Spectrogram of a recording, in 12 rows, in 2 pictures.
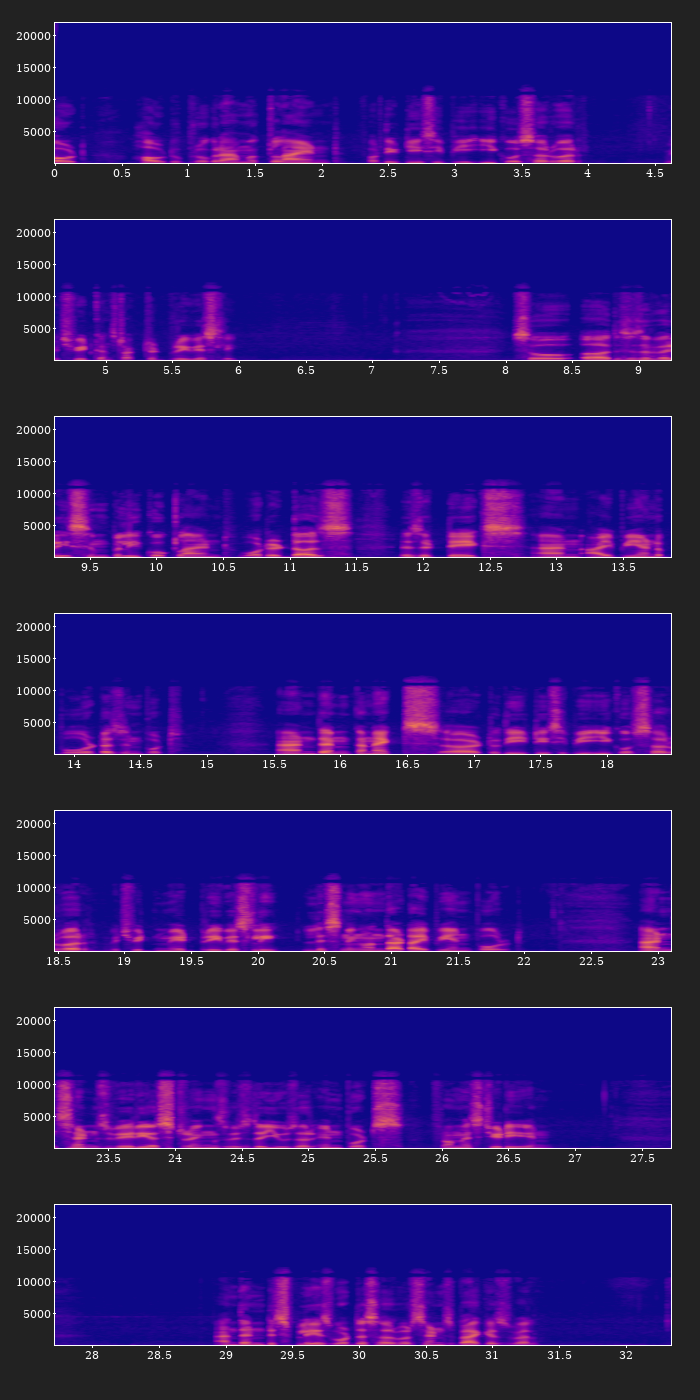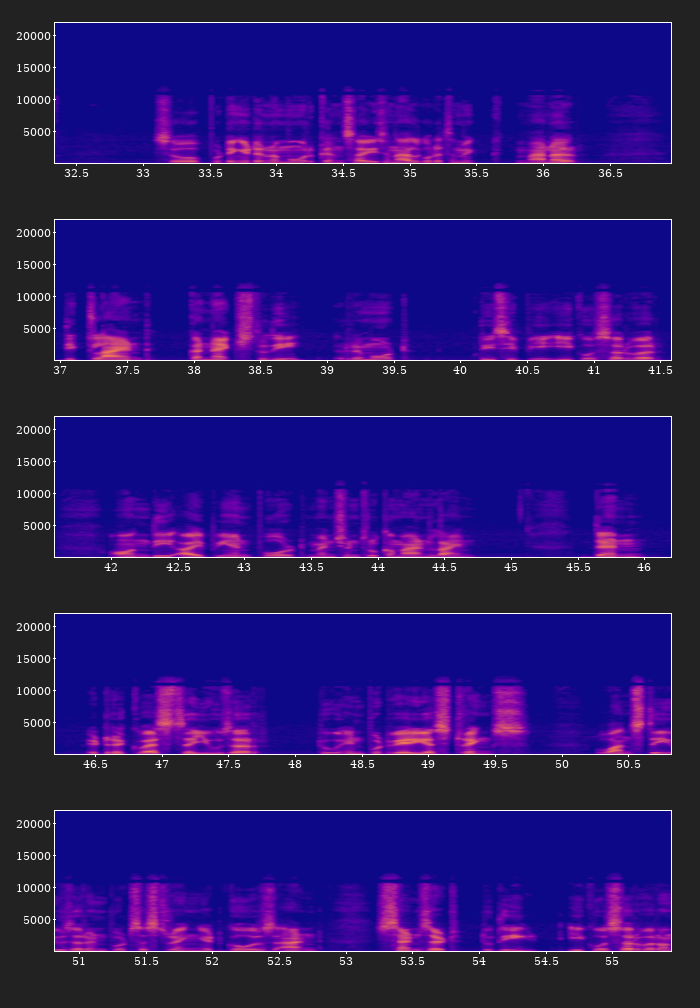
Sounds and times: Speech: 0.0 - 4.0, 4.6 - 6.0, 8.1 - 14.9, 15.5 - 22.0, 22.9 - 26.9, 28.9 - 31.4, 33.1 - 36.4, 37.0 - 44.8, 45.6 - 55.4.

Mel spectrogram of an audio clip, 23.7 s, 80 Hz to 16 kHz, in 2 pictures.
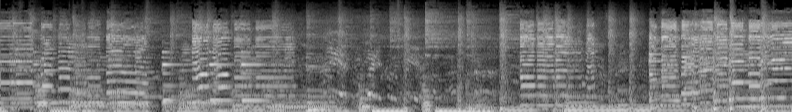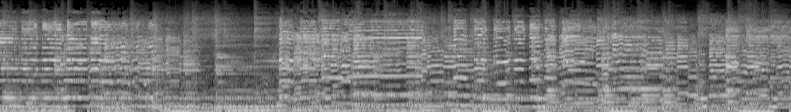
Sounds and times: Jazz: 0.0 - 23.7
Harmonica: 16.0 - 23.7.

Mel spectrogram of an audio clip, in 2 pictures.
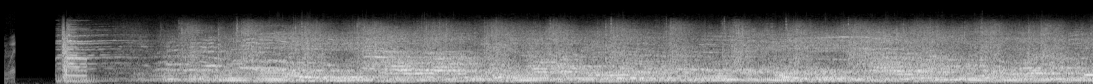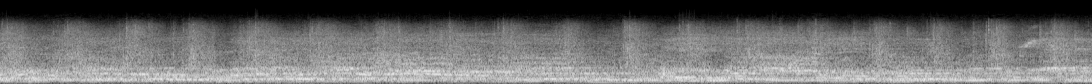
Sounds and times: Music: 0.6 - 21.8.

